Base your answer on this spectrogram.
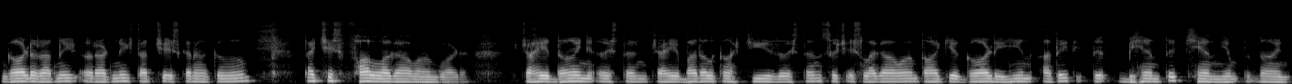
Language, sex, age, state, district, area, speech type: Kashmiri, male, 45-60, Jammu and Kashmir, Srinagar, urban, spontaneous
